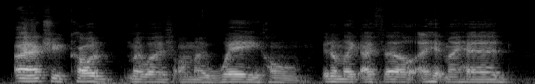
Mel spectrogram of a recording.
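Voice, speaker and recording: A man's medium-pitched voice in a monotone, flat intonation at a moderate pace, with audible room echo. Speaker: podcast guest. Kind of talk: casual chat.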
